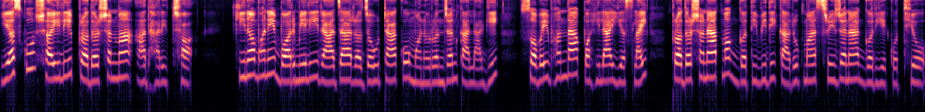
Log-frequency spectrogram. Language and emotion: Nepali, neutral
